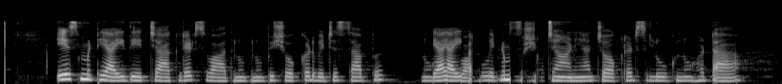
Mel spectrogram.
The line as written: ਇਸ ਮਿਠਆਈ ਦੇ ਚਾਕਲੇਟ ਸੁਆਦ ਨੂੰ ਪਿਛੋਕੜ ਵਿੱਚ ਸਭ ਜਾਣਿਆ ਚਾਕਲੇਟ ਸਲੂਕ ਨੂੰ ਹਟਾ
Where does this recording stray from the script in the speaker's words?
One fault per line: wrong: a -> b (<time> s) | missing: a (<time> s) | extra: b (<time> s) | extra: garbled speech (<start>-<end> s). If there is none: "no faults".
extra: ਨੂੰ (2.5 s)
extra: garbled speech (4.2-5.5 s)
